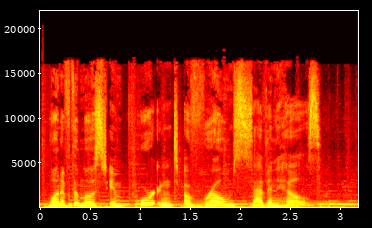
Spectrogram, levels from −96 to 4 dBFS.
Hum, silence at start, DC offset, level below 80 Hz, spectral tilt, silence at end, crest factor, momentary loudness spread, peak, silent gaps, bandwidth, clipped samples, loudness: none; 0 s; under 0.1%; -32 dBFS; -4.5 dB/octave; 0 s; 12 dB; 5 LU; -2 dBFS; none; 17 kHz; under 0.1%; -15 LUFS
